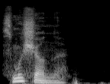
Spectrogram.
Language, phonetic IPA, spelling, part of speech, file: Russian, [smʊˈɕːɵnːə], смущённо, adverb, Ru-смущённо.ogg
- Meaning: confusedly, embarrassedly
